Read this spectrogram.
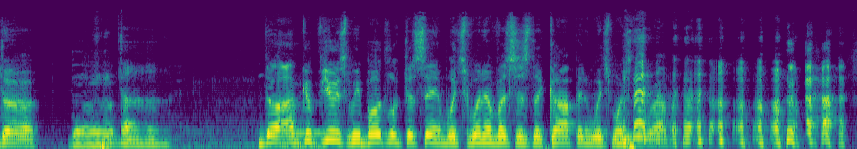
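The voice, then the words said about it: Dopey, dim-witted imitated voice. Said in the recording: “my John Cena derp impression”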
